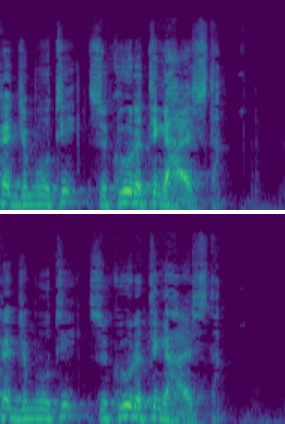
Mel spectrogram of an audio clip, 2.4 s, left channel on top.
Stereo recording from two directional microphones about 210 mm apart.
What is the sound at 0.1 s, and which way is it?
A man's voice, 15° right (ahead or behind).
